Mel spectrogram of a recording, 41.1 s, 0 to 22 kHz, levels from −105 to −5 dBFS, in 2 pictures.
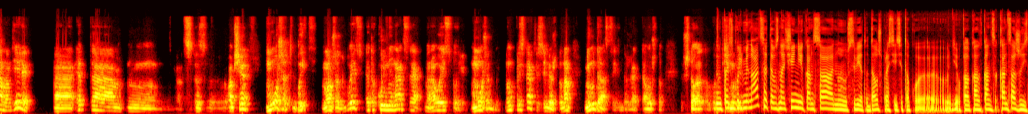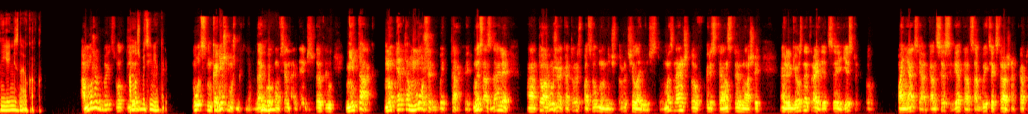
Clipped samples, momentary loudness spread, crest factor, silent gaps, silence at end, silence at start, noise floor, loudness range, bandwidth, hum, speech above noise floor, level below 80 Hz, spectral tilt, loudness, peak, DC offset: under 0.1%; 9 LU; 16 dB; none; 0 s; 0 s; under -90 dBFS; 2 LU; 14.5 kHz; none; over 63 dB; -66 dBFS; -5.5 dB/octave; -28 LUFS; -12 dBFS; under 0.1%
